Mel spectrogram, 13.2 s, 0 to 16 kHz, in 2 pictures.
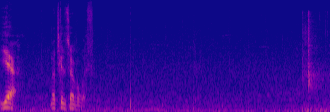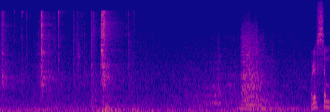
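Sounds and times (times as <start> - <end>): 
speech: 0.0 - 0.4, 1.0 - 1.9, 12.8 - 13.1
key working a lock: 6.0 - 9.6
lock clunk: 6.0 - 9.6, 10.4 - 12.5
door swinging open: 6.0 - 12.7.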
